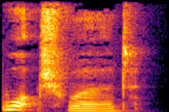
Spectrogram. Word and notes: watchword: British English

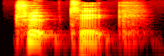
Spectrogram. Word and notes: triptych: British English

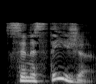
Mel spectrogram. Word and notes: synesthesia: British English

